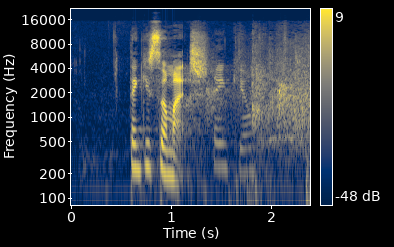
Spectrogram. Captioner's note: applause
